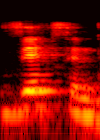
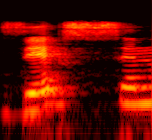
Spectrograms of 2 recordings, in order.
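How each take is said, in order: First: The parts merge, dropping the extra s sound. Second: Sechs and zehn are said as separate parts. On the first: The speaker calls it right. "জেক্সেন দিচ্ছি" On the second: The speaker calls it wrong. "জেক্স সেন না দিয়ে"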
